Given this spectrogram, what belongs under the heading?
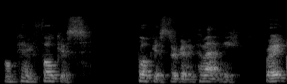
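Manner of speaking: low, soft talk to himself; steady yourself under your breath; quiet, inward pep talk; self-coaching. Retold or imitated.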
